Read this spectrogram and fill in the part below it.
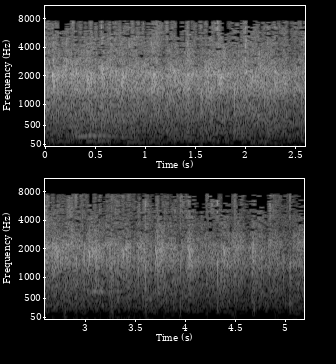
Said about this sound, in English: Give him a nice hand tonight as he comes.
